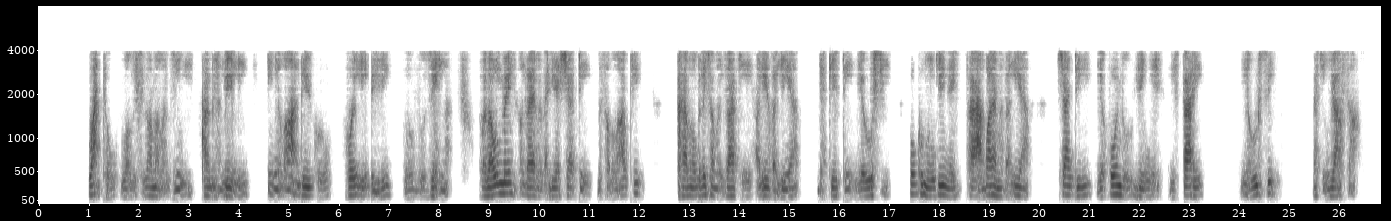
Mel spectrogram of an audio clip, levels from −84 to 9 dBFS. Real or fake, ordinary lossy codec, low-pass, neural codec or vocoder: fake; AAC, 16 kbps; 7.2 kHz; codec, 16 kHz, 0.5 kbps, FreqCodec, larger model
